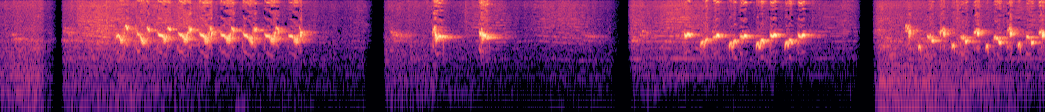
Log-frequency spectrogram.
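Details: Rival-provoking calls of a sooty-headed bulbul: rapid bursts of bubbly chirped notes, then two isolated sharp notes, then further fast chattering runs separated by short pauses.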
